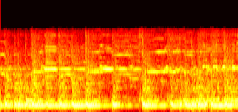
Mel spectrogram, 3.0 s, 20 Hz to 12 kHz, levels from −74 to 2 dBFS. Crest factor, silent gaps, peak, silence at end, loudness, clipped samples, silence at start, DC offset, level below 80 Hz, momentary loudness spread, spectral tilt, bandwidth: 8 dB; none; 0 dBFS; 0 s; -9 LUFS; under 0.1%; 0 s; under 0.1%; -42 dBFS; 3 LU; -12.5 dB/octave; 5.4 kHz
